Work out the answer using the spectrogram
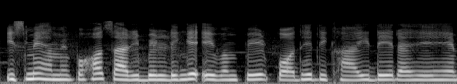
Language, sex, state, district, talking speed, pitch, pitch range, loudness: Hindi, female, Jharkhand, Ranchi, 155 wpm, 215 Hz, 210-230 Hz, -14 LUFS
